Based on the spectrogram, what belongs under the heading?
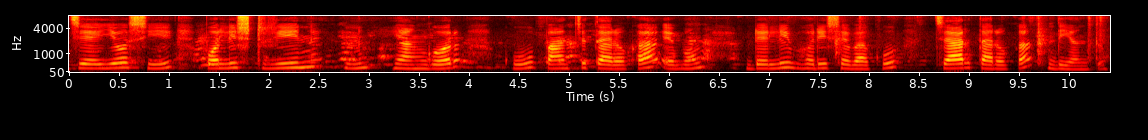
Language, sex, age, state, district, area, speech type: Odia, female, 45-60, Odisha, Mayurbhanj, rural, read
